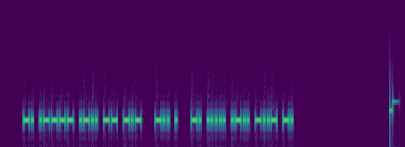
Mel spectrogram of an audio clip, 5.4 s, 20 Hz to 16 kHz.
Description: Morse code, heard as a keyed tone, about 43 wpm, 700 Hz. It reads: N1LMK DE N5LXN
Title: USA Callsign DE Callsign - 5 Characters - 45wpm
